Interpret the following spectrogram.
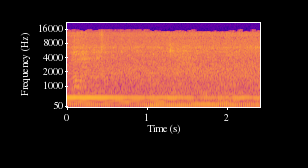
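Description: Electronic keyboard holding a sustained, organ-like chord: one steady high note over low notes, unchanging.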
